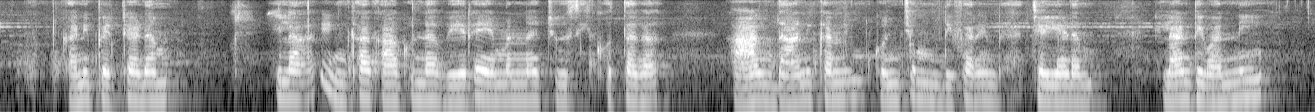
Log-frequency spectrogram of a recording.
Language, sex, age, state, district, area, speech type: Telugu, male, 18-30, Telangana, Nalgonda, urban, spontaneous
